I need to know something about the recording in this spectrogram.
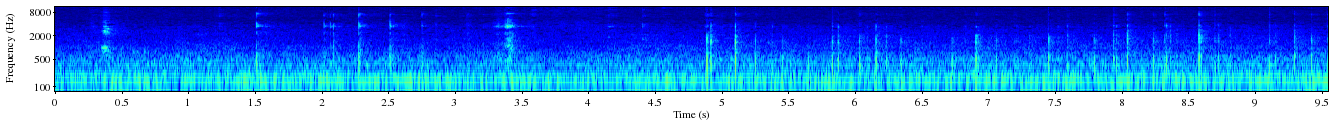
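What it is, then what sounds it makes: Wooden lidded bowl. Fingertips and nails tap and scratch the side of a small, round, hollow, polished dark wooden bowl while its wooden lid is held tilted on top. Quiet, dry taps sound as short, sharp clicks with almost no ring over a steady scratchy rustle and a low, soft bed of noise.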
